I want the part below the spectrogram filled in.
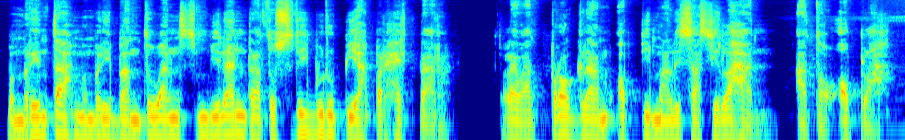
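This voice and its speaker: A man reading a scripted news documentary narration in a measured, even way. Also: fairly low pitch, husky.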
